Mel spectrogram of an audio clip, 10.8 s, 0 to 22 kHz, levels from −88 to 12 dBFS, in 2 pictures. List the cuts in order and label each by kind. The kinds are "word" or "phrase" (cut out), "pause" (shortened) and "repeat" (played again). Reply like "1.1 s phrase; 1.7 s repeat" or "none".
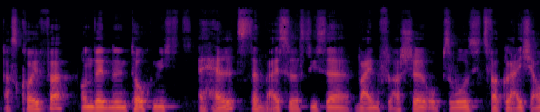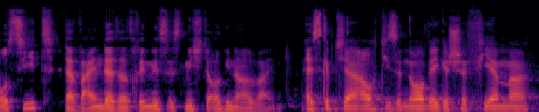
none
